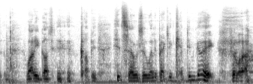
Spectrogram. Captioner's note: laughs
